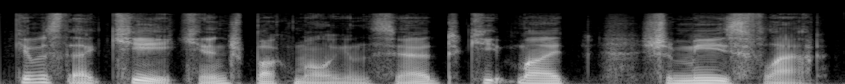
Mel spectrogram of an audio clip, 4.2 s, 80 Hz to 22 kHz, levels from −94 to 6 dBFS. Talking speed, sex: 185 wpm, male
